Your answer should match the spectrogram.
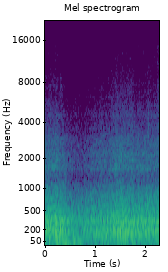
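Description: Steady road and engine noise of a moving car, heard from inside the cabin: a low, even rumble.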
